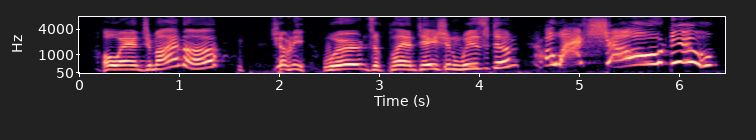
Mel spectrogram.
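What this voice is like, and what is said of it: Put-on stereotyped Black American accent. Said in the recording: “my black impression”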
